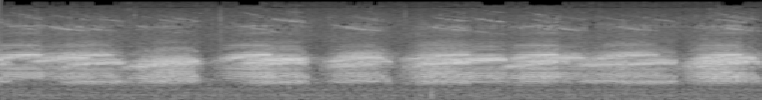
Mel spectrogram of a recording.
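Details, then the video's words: Frogs calling in a dense chorus: harsh, mid-pitched croaking bursts of roughly half a second to a second, overlapping and following one another almost without pause, with brief dips between groups of calls. "Frog Sound"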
